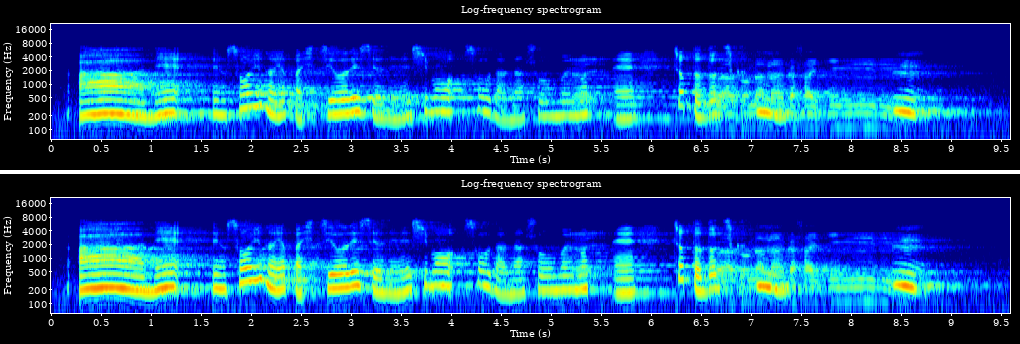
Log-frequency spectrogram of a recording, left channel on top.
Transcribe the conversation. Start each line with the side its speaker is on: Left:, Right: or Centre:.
Right: ああ、ね。でも、そういうのやっぱ必要ですよね。私も、そうだな、そう思いますね。
Centre: はい。
Right: ちょっとどっちか、
Centre: えーまあ、あの、な、
Right: うん、
Centre: なんか最近、
Right: うん、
